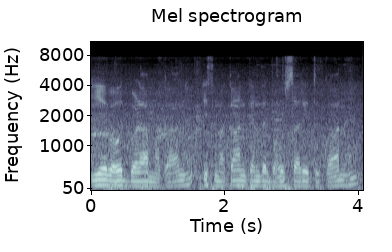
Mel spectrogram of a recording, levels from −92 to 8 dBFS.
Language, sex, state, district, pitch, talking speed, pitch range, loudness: Hindi, male, Uttar Pradesh, Lucknow, 110 Hz, 190 wpm, 105-115 Hz, -18 LUFS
